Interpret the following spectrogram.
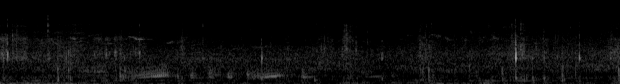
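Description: A pigeon cooing faintly, a few low rising-and-falling calls, over a light steady hiss of rain.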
